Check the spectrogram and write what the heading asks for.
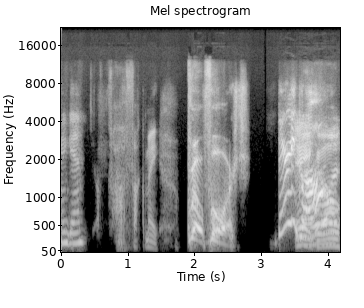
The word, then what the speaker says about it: Broforce: So today we've covered It Takes Two, Mike Tysons Punchout, and Broforce. You said it wrong again. Oh, fuck me. Broforce.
